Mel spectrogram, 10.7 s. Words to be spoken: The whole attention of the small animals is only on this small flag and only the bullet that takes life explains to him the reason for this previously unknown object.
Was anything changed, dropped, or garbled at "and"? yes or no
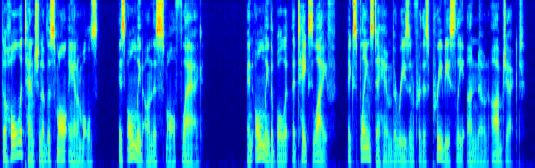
no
